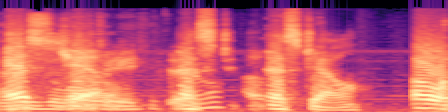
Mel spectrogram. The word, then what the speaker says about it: Sgel: You're supposed to know to say the S.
